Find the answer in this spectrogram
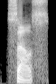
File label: "souse", British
